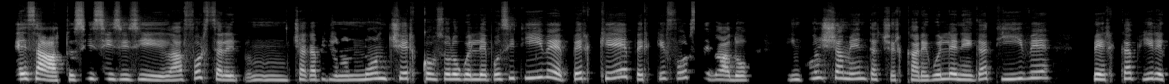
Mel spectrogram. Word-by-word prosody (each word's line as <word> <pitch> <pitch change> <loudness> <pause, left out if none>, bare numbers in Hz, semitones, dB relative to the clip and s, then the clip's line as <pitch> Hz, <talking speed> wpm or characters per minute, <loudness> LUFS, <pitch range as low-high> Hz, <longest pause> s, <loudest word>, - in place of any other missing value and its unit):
Esatto, 235 -6 +6
sì, 235 +5 -1
sì, 250 0 -1
sì, 230 0 -1
sì. 215 -2 0
A 200 +2 +1
forse 300 +4 -3
a - - +1
le 200 -1 +1
mhmm, 200 +3 -5
cioè, 225 - -1
capito, 215 0 -3
non 205 +1 -2
non 260 +4 +2
cerco 260 -1 -1
solo 240 0 +2
quelle 230 -1 +2
positive, 285 +4 0
perché, 275 +6 0
perché 230 +3 -4
forse 280 -1 -8
vado 205 -2 0 0.4
inconsciamente, 270 +3 -1
a - - -5
cercare 205 -2 -2
quelle 235 +4 +3
negative 260 +6 -1 0.4
per 235 -1 +2
capire 260 -3 -2
240 Hz, 150 wpm, -22 LUFS, 215-270 Hz, 0.4 s, Esatto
